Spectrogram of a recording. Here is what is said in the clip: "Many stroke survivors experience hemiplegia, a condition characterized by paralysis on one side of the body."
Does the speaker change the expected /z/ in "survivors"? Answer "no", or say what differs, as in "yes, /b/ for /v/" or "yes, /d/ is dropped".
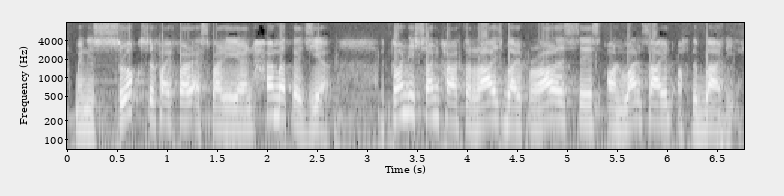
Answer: yes, /z/ is dropped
